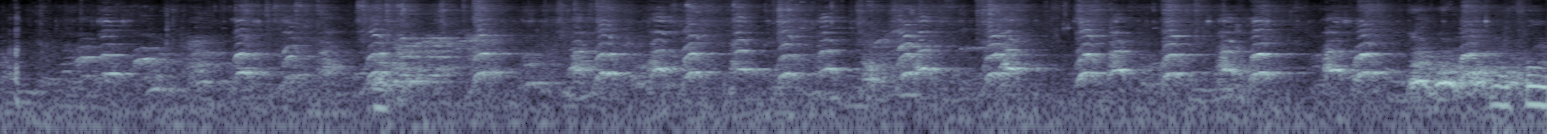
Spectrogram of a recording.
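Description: Several dogs bark and yip in quick repeated bursts during a morning walk, the barking close and lively with short pauses, and a voice speaks intermittently among the barks.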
